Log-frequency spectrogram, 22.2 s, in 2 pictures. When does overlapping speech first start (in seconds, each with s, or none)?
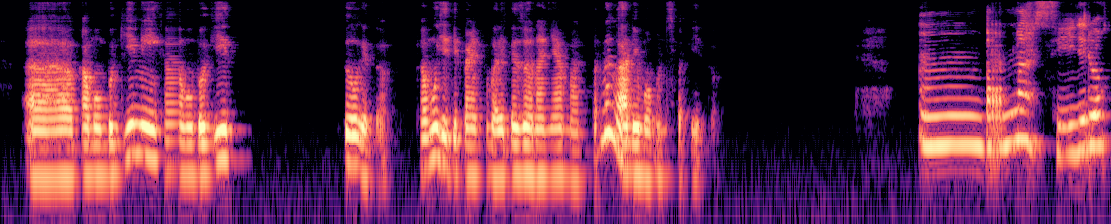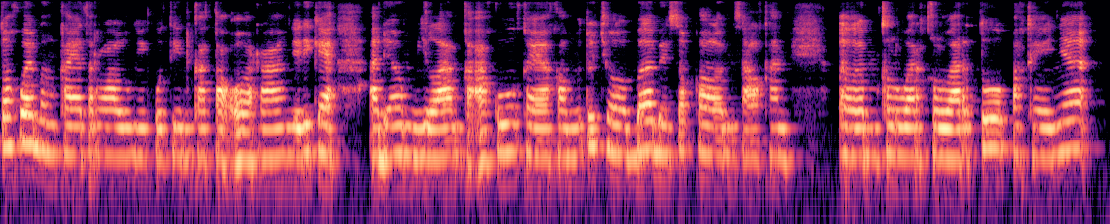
none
